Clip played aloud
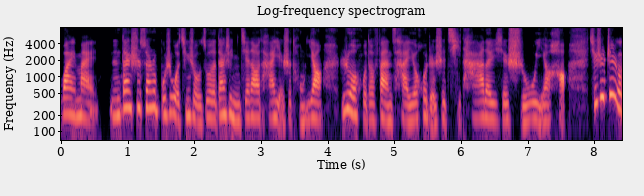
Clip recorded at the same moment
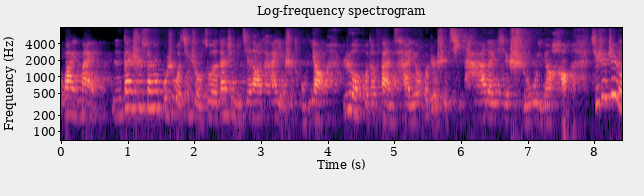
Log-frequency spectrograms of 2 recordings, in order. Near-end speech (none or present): none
